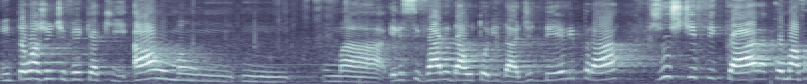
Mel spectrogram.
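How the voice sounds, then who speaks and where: A woman at a fairly slow pace, with audible room echo and noticeable background noise. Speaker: academic conference presenter. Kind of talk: conference talk. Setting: auditorium with audience. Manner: halting.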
